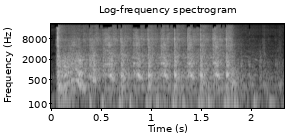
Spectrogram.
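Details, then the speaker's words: John Deere L130 automatic riding mower, being checked for not charging its battery: quick even cranking pulses, about eight a second, for under two seconds, and the engine never fires because it ran out of gas. "We might have run out of gas. Okay, now I think it's possible I had a bad connection real quick. We ran out of gas."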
